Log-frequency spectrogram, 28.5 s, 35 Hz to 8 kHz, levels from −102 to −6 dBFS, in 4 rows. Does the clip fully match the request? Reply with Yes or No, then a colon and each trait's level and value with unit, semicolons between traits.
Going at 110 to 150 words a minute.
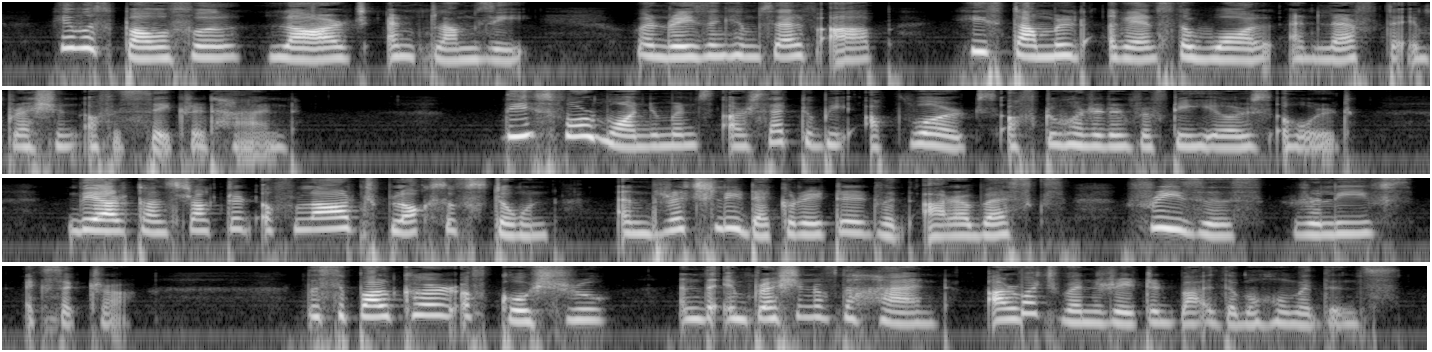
Yes: average, 140 wpm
